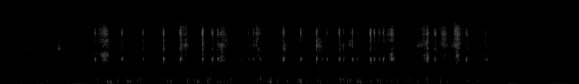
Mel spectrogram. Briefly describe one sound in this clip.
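A paintbrush dabs and brushes softly on paper.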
